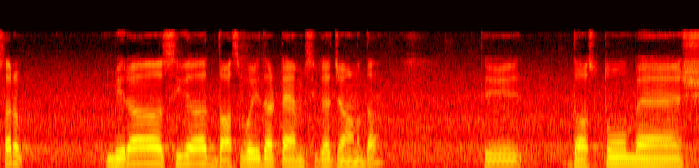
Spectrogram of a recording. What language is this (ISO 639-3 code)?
pan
